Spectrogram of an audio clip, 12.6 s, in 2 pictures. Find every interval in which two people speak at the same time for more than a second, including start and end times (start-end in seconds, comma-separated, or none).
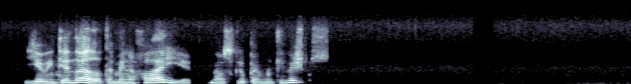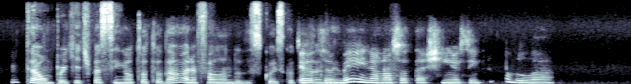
none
